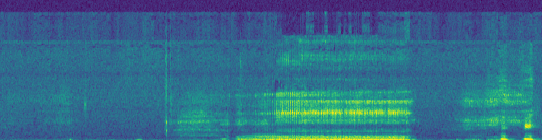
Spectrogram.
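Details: Adult woman (wife) snoring: one loud, rough, rattling snore on an in-breath lasting about a second, with quiet breathing and soft room noise around it.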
